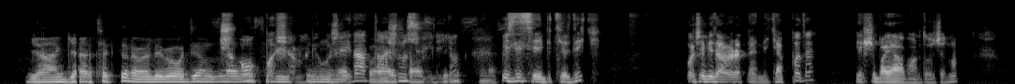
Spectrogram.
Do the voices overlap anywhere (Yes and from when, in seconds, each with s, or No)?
Yes, from 2.2 s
